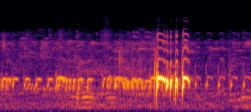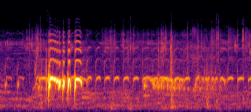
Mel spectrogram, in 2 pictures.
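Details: Local zebra dove in lively song, used as a lure for bird trapping: long runs of quick, even, mid-pitched cooing notes, twice broken by loud, rich, rolling bursts of about half a second.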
